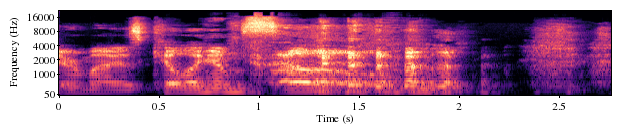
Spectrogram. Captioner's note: all laugh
